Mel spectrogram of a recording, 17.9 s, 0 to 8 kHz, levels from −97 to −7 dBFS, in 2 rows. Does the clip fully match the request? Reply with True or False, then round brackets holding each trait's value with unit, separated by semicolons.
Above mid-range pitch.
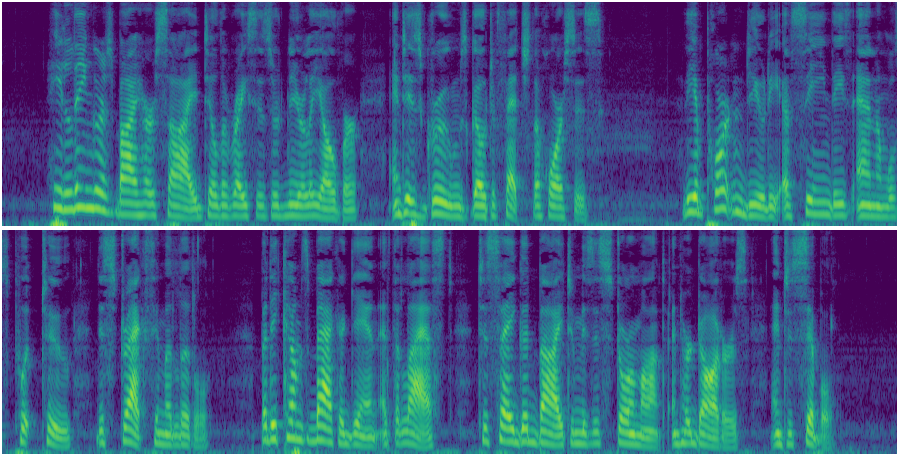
False (145 Hz)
